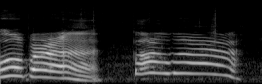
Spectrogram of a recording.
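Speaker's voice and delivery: excited, high, loud, drawn-out cheer.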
